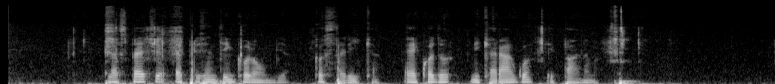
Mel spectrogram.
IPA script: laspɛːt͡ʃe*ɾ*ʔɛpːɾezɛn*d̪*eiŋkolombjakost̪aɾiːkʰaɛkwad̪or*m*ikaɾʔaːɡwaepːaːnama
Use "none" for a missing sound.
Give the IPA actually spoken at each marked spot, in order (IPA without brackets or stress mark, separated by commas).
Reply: none, t̪, n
